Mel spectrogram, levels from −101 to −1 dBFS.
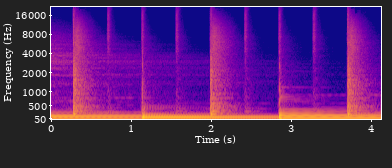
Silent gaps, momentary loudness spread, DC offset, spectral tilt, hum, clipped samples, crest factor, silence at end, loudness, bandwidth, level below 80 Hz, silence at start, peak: none; 7 LU; under 0.1%; -7 dB/octave; none; under 0.1%; 16 dB; 0 s; -25 LUFS; 16.5 kHz; -28 dBFS; 0 s; -6 dBFS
